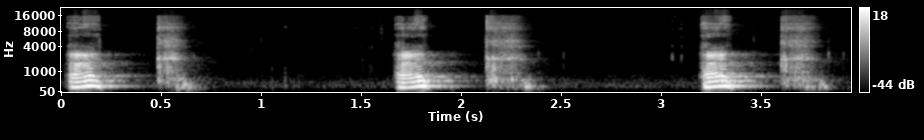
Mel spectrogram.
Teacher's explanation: kəf hərfinin məxrəci dilin sonu və demək dilçəyin axırındadır. Və bu şəkildə deyəcəyik ək ək ək şəklində.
